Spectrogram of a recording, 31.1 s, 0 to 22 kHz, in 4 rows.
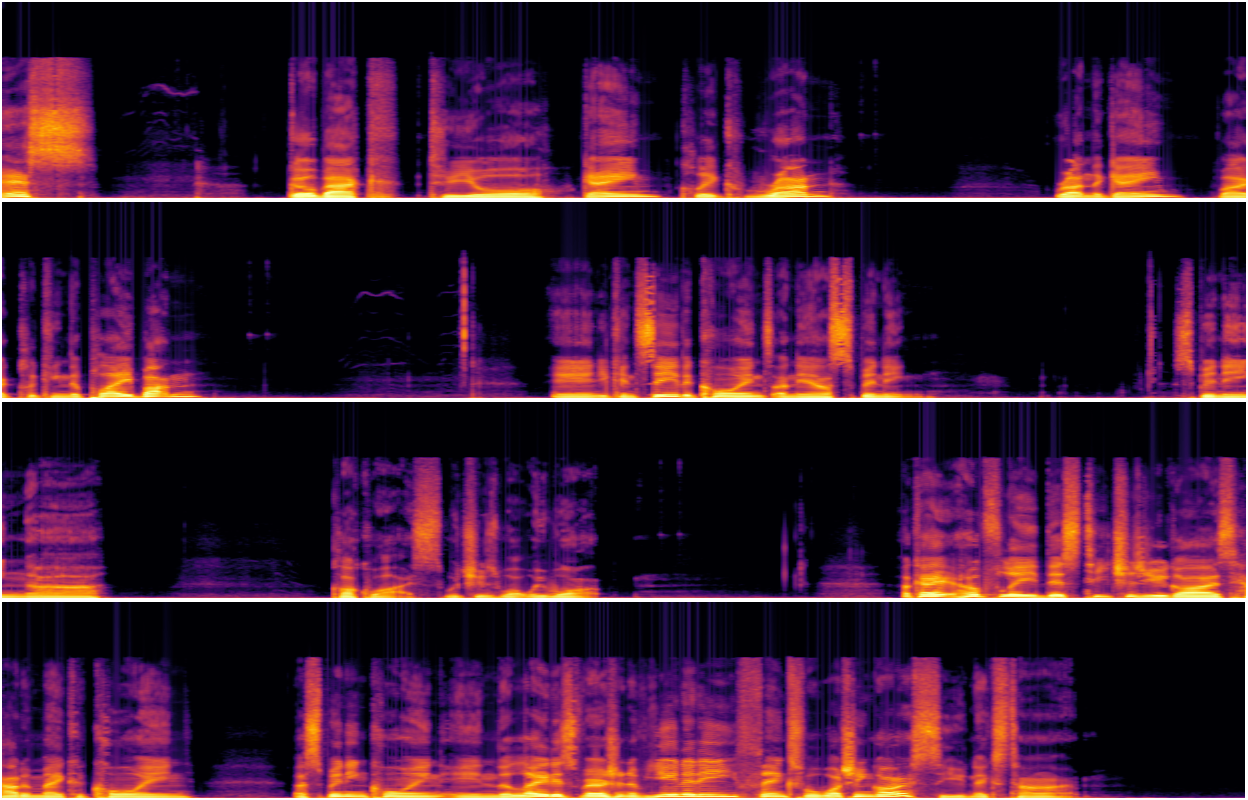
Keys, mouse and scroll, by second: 0.2 ctrl+s, 2.7 click, 5.4 click, 9.4 click, 13.0-13.3 scroll up 1, 19.8 click.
